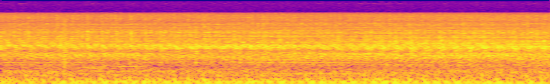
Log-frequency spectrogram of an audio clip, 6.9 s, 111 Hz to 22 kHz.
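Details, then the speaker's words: Ford Econoline E350 6.0 Power Stroke diesel cargo van on cold start, heard from a distance: steady low idle rumble, no knock or stumble; check engine light for cylinder 5 misfire, hesitation and power loss above 40 mph, but idle sounds fine. "even on cold start it sounds good takes off nicely"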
